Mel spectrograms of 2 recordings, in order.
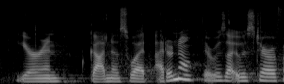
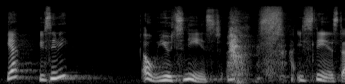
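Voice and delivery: normal talking voice

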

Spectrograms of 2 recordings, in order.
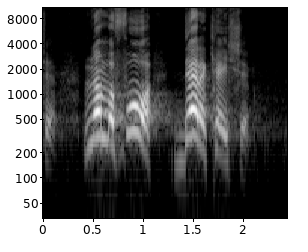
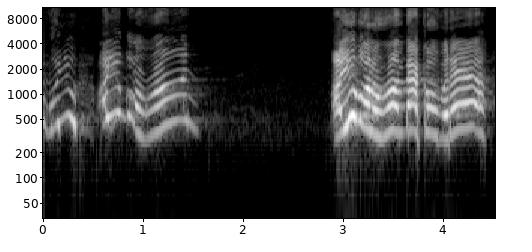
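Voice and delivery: high, probing challenge; a higher voice daring them to fight; challenging voice of God; 5 semitones higher, 3 dB louder than usual. Retold or imitated. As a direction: lift up high and test them. Voicing God's challenge.

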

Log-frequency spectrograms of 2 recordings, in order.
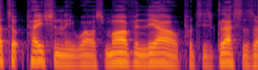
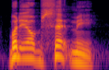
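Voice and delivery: loud, higher, hurt protest; more angry; 6 semitones higher, 6 dB louder than usual. A narrator's reading. Ella, still stung, protesting to the owl in anger. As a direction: push back, angrier now. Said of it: "Ella replied in a more angry tone".

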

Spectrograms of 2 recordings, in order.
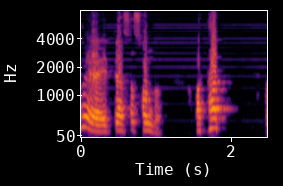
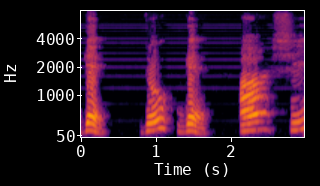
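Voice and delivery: জু গে আ সি split into single syllables with pauses; slower than usual. Shown as a demonstration. Teacher splitting a poem's words for students, syllable by syllable. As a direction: tap out each syllable of যুগে and আসি separately. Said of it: "দুটি মুক্ত অক্ষর".

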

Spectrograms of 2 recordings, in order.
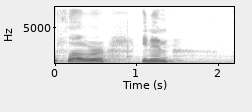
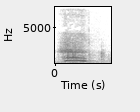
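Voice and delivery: frightened gasp; 8 semitones higher, 5 dB quieter than usual. Acted. Fear at the giant.

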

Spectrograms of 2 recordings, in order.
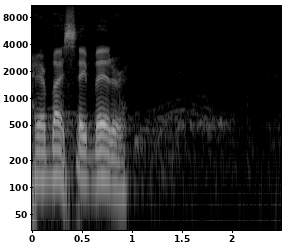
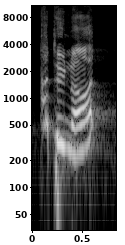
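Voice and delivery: loud, high, defensive retort; indignant denial; 11 semitones higher, 14 dB louder than usual. Retold or imitated. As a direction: snap back that it isn't true. Retold denial to wife in car.

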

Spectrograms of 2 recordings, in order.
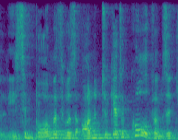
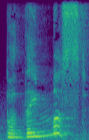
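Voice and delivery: high, drawn-out protest; insistent, raised boy voice; crying out; 9 semitones higher, 4 dB louder, slower than usual. A narrator's reading. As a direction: cry out in boyish disbelief. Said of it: "I cried".

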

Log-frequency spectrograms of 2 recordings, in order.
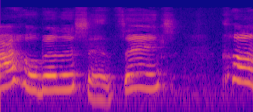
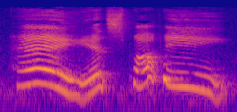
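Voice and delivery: ordinary talk

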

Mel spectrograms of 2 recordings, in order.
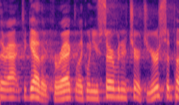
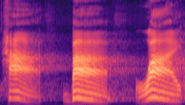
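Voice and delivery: Southern drawl with mouth pulled back, louder; southern drawl demo; 3 semitones lower, 7 dB louder, much slower than usual. Shown as a demonstration. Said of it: "pull your mouth back and say".

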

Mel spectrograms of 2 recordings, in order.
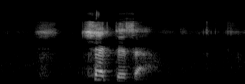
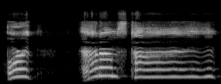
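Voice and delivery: much higher, louder, slow drawn-out call; hyped catchphrase; 13 semitones higher, 5 dB louder, much slower than usual. Real, not acted. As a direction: stretch Adams time like an announcer.

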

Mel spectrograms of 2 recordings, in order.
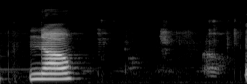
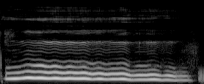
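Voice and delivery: long, unscary ghostly wail; ghost ooh. Pretend. Ghost Bunny trying to scare, long ghost wail. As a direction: hold a smooth ooh, sliding gently down, like a toy ghost. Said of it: "you don't sound scary at all".

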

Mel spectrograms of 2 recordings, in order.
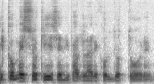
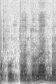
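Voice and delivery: ordinary delivery

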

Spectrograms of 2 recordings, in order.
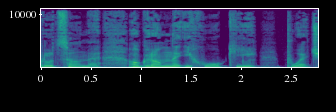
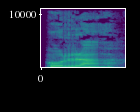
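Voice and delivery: high, moderately raised battle cheer; shouted hurrah; 8 semitones higher than usual. A narrator's reading. Polish soldiers cheering as they charge, restrained shouted hurrah. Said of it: "krzyknęła wiara".

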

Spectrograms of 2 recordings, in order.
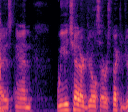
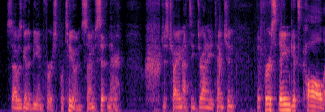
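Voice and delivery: ordinary talk

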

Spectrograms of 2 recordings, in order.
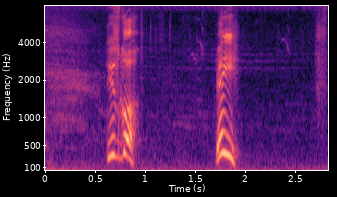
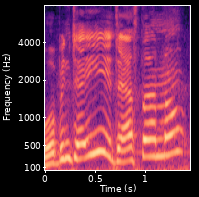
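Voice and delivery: pleading; 9 semitones higher than usual. Acted. Coaxing toddler to open wrapper.

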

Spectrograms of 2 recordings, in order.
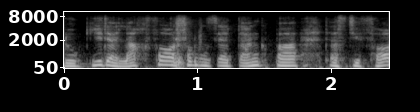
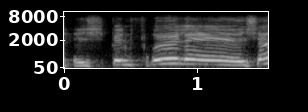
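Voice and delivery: slow, higher, giggling; laughing yoga chant; 5 semitones higher, slower than usual. Shown as a demonstration. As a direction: sing it out with a giggle.

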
